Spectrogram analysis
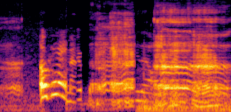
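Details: Deep burps: a deep, voiced, throaty burp followed by a longer rumbling belch, with brief speech around them.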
